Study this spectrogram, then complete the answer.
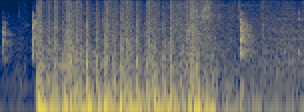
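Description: Rapid bursts of gunfire from a multiplayer shooter video game, a loud cluster of shots starting abruptly and running nearly continuously, with a brief sharper crack near the end.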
